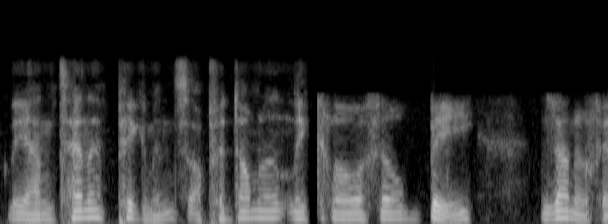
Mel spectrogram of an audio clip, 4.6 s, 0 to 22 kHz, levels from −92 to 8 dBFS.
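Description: At 2.30 s, after "antenna pigments are predominantly", a handover gap cuts the speech to 80 ms of silence as the call switches networks, with no warbly concealment as packet loss would have. From 2.38 s on, fallback to narrowband removes everything above 4 kHz. The crisp AMR wideband sound turns dull and rough, and it stays that way instead of passing as a brief muffle.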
